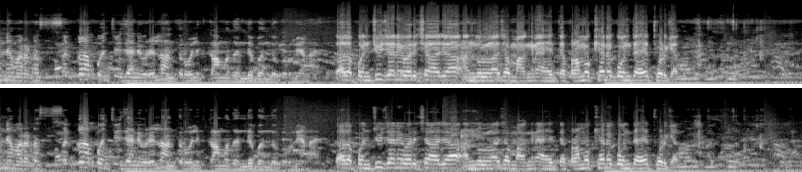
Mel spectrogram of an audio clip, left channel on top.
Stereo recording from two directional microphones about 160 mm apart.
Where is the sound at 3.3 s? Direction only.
45° right (ahead or behind).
